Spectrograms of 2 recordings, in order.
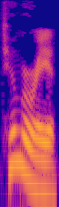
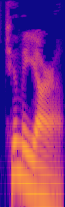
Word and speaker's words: tumayara: Iskalira, which means stairs, and Tumaraya, the correct is Tumayara, which means going up.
